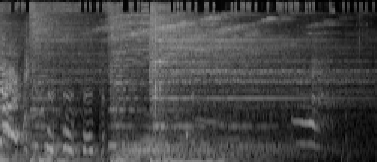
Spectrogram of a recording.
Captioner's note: claps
